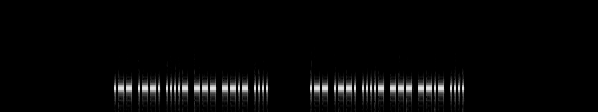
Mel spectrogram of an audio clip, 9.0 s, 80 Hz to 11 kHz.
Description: Morse code, heard as a keyed tone, about 37 wpm, 700 Hz. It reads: WP4OQH WP4OQH
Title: USA Call Signs - 6 Characters - Repeated 2x - 40wpm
